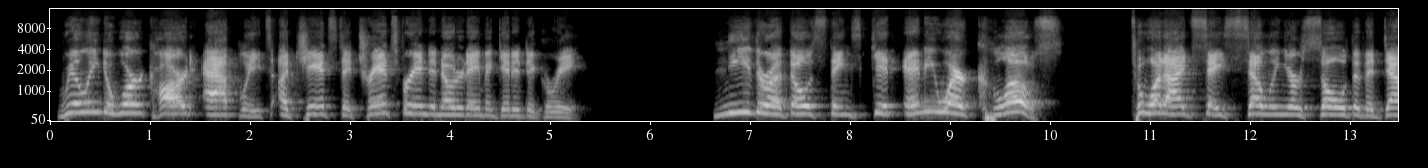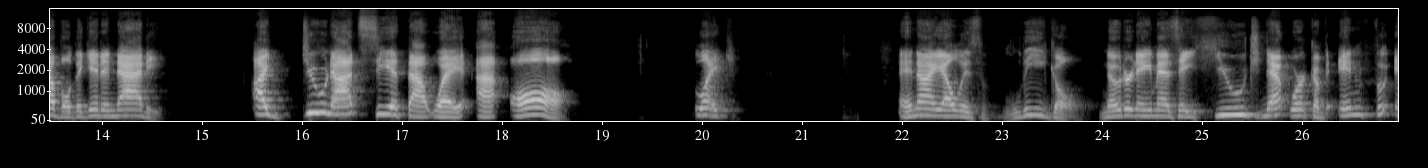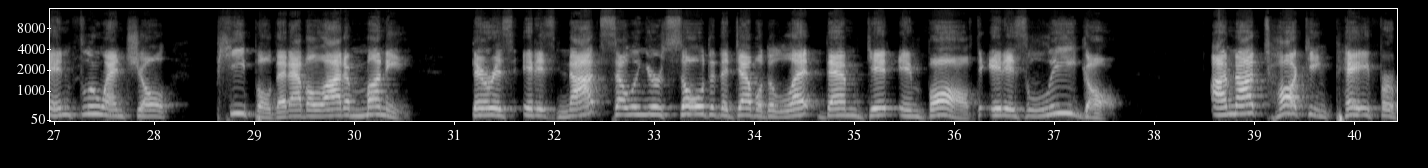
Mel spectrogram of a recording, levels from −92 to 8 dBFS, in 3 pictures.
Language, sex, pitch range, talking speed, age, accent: English, male, 205-265 Hz, 130 wpm, 50-69, American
